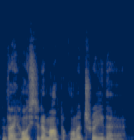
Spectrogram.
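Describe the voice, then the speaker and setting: Irritable, sardonic cafeteria manager. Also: male voice, medium pitch, expressive, moderate pace, pushed and bright, dry recording. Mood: curt, impatient. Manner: curt, sardonic, exasperated. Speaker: video game character. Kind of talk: game voice acting. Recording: music behind the voice. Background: game music.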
